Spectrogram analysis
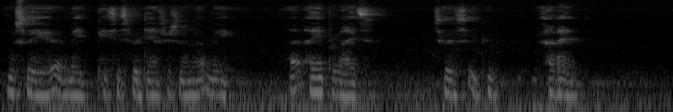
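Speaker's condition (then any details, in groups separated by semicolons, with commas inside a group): Parkinson's; voice weakened by Parkinson's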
